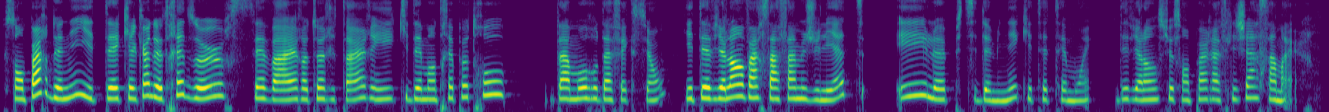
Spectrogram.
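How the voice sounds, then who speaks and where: A Québécois woman with a high, bright-pitched voice narrates a true-crime case for her podcast. She talks casually, with small fillers and asides. The sound is close and dry, with no room around her. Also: moderate pace, smooth, dry recording. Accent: Québécois French. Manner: casual, chatty storytelling with frequent fillers. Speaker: podcast host and storyteller.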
